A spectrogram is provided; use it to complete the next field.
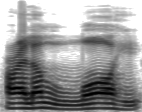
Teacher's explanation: اللہ کا لام زبر کی وجہ سے پر پڑھا جائے گا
